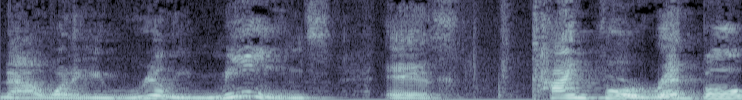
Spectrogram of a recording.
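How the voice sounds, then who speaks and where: At a very slow pace, a man talks with very wide pitch swings while noticeable background noise continues. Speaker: talk show host. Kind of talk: comedy talk show hosting, banter. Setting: studio with live audience. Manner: animated, joking.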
